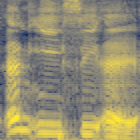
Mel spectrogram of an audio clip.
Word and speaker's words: NECA: say this toy company it's not Nick is it Nika Nika I'm gonna say nook until someone corrects me all right it's NECA and I've never said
